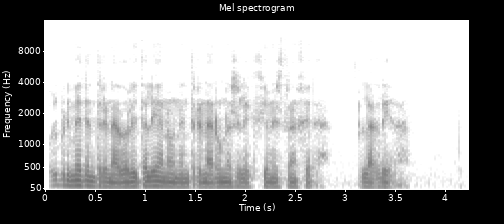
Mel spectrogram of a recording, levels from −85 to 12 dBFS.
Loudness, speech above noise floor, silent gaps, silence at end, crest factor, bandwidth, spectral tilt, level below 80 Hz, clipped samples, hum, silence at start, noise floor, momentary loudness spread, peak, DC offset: -37 LUFS; 35 dB; none; 0.6 s; 16 dB; 10.5 kHz; -8 dB/octave; -54 dBFS; under 0.1%; none; 0.05 s; -71 dBFS; 13 LU; -20 dBFS; under 0.1%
